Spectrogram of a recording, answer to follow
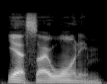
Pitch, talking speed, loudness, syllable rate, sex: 85 Hz, 225 wpm, -16 LUFS, 4.3 syllables/s, male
